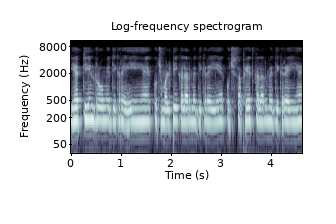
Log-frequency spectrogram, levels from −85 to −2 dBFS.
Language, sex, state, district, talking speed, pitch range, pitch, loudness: Hindi, male, Haryana, Jhajjar, 260 wpm, 155-165 Hz, 160 Hz, -17 LUFS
